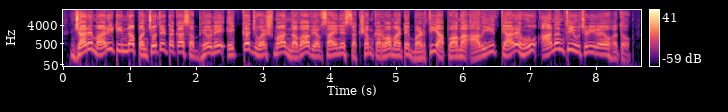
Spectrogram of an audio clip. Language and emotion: Gujarati, happy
